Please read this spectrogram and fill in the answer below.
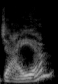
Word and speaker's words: Jaya: you guys this is jaya her name is pronounced jaya and she is a 17 year old hip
